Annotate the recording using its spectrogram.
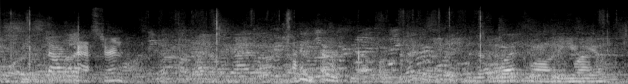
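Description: Playing cards riffle as they are shuffled in hand.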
